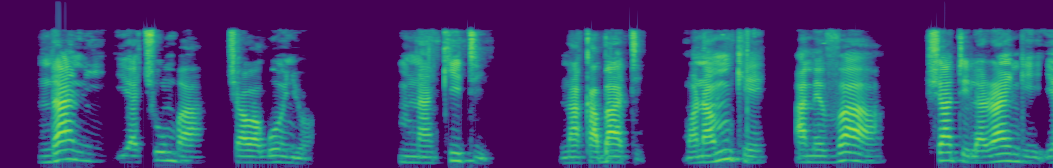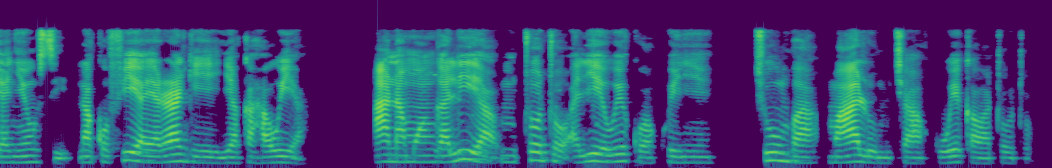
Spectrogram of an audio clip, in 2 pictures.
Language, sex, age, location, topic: Swahili, male, 18-24, Mombasa, health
